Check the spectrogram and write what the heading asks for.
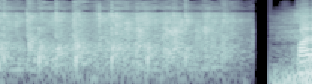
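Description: Group applause: many hands clapping together, cut off suddenly near the end.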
